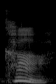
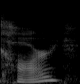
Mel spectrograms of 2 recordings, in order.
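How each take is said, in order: First: The R at the end is silent. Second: The R at the end is pronounced. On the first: "You make the A R kind of like silent" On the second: "instead of saying car"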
